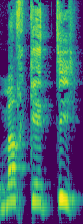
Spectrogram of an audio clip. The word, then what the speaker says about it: Marchetti: éclairer votre lanterne alors le C et le i là c'est c'est plus une une voyelle derrière en italien et bien ça se prononce cheveux et le CH contrairement aux Français ça se prononce que voilà alors moi qui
